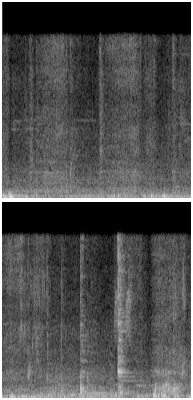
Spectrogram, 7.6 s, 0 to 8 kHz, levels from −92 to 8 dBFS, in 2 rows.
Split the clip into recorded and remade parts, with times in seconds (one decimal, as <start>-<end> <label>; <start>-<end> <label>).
0.0-7.6 recorded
